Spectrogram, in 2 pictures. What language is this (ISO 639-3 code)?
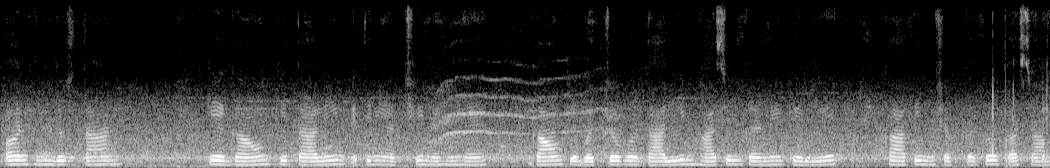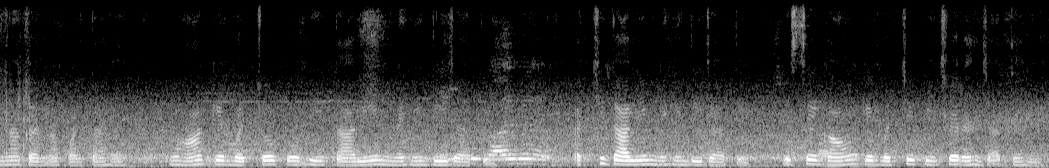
urd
